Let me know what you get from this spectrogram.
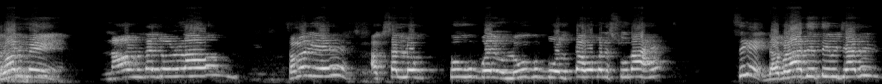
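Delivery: ordinary talk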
